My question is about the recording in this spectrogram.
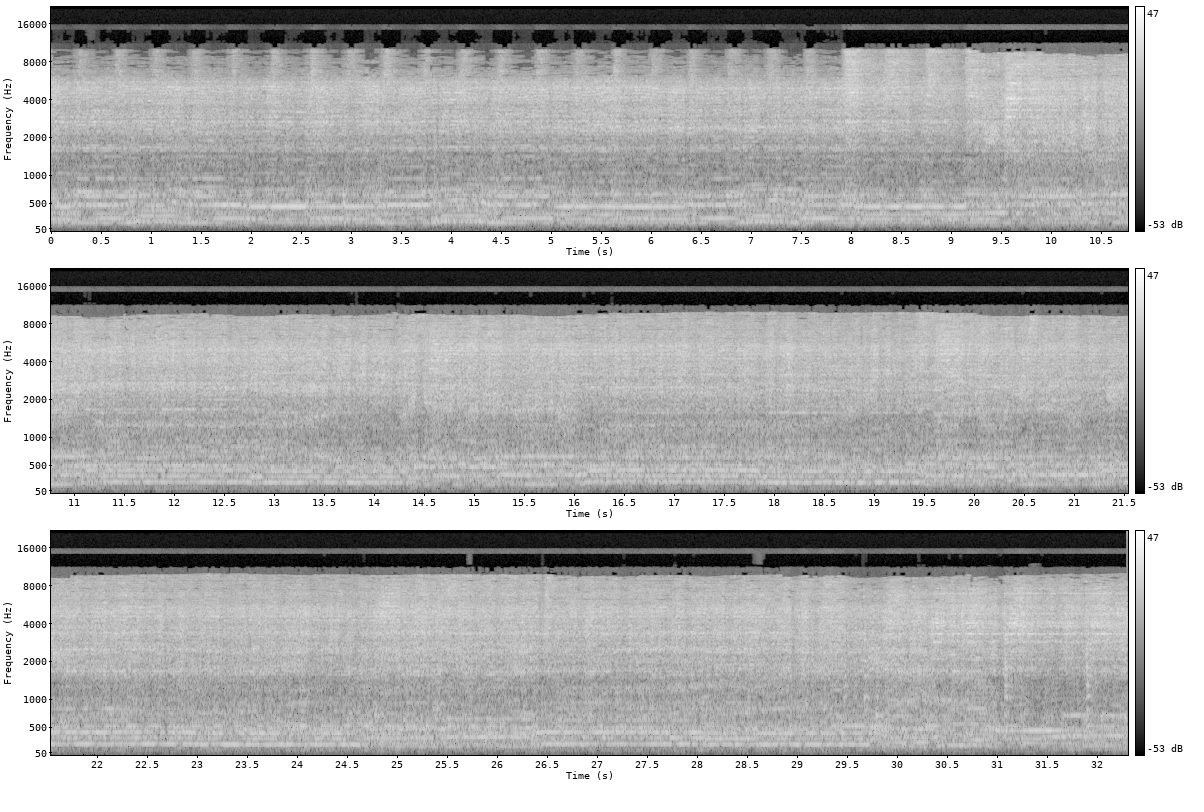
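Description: Live metal band playing: electric guitars holding slow, heavy chords over bass, recorded loud with a dense, saturated sound. The sound grows fuller about eight seconds in.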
